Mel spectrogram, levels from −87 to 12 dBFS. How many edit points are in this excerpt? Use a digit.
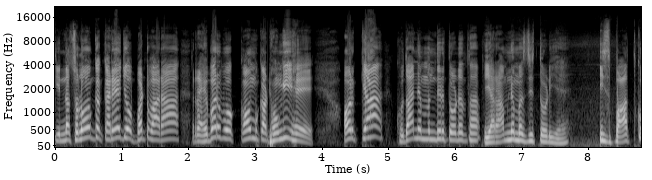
2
